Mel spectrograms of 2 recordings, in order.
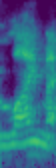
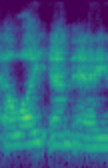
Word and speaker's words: Lima: going to be in Lima l i m a and it's pronounced like lima bean not Lima Peru um it's going to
